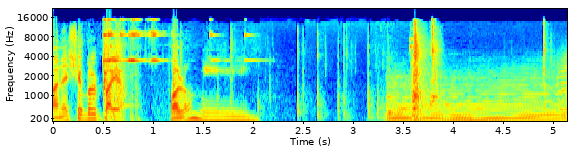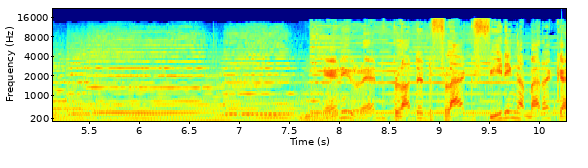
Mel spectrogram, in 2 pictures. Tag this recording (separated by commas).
Brass instrument, Trumpet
